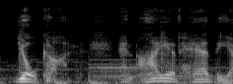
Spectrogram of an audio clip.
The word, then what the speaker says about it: ryokan: Now, the word is pronounced yokan, just to be clear. You see, since there isn't an R in the Japanese language, the R tends to sound more like a D, here's a great example.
